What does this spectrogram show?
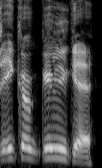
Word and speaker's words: Ikaruga: It's Ikaruga.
